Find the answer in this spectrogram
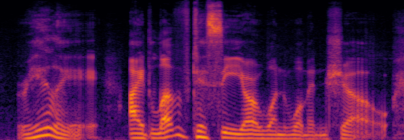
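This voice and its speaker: A man's put-on character voice at medium pitch, fairly slow in pace, with lively intonation. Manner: ominous, creepy, falsely sweet.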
